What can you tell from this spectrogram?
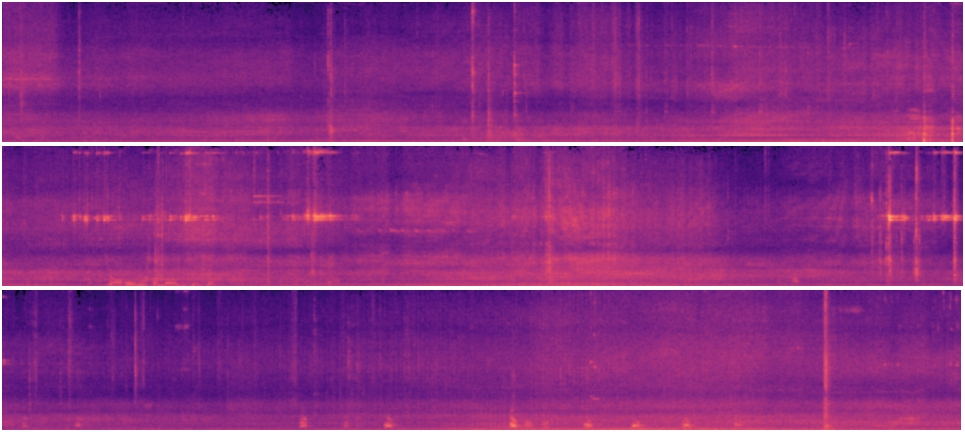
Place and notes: Jiahou Rd., Houli Dist. - On the road
walking on the road, Traffic Sound, Then enter the restaurant
Binaural recordings
Taichung City, Taiwan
